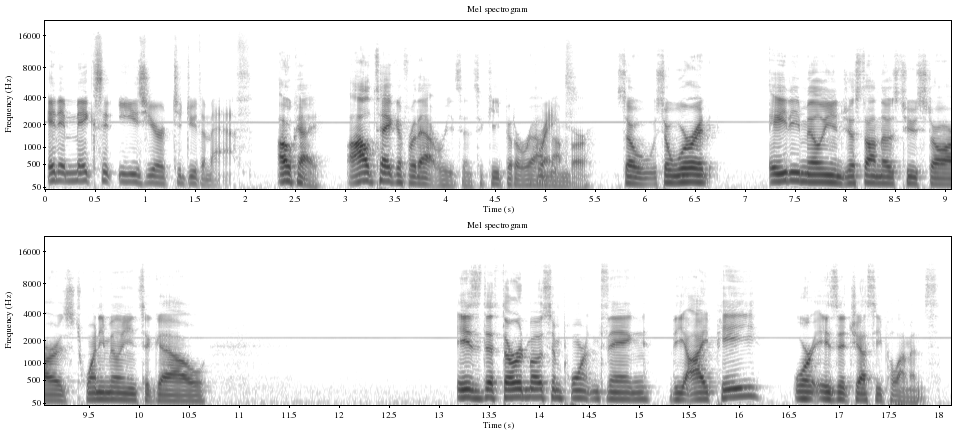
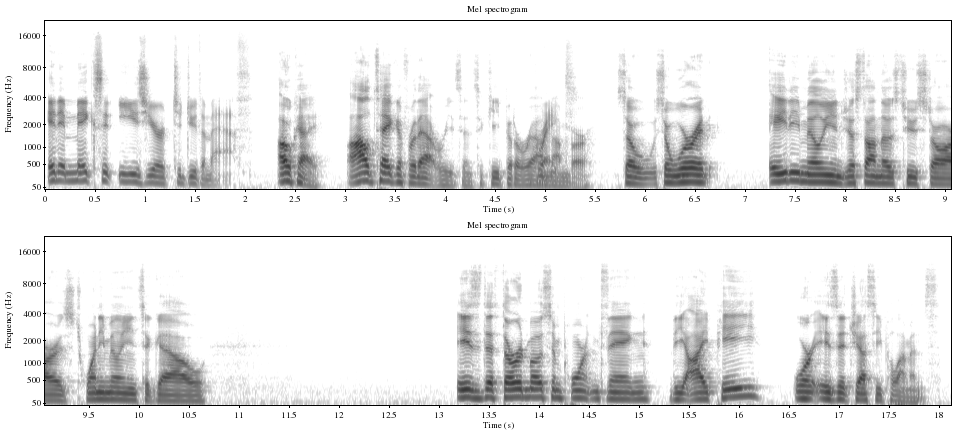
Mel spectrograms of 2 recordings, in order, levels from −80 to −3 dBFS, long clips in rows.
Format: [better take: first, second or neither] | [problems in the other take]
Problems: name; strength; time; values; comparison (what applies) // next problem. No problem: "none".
second | high-pitched whine; faint; throughout; 2 kHz, 35 dB below the speech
